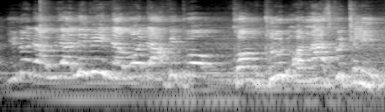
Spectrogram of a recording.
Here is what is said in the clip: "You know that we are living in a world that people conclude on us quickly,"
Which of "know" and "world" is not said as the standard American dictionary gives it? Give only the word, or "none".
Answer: world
